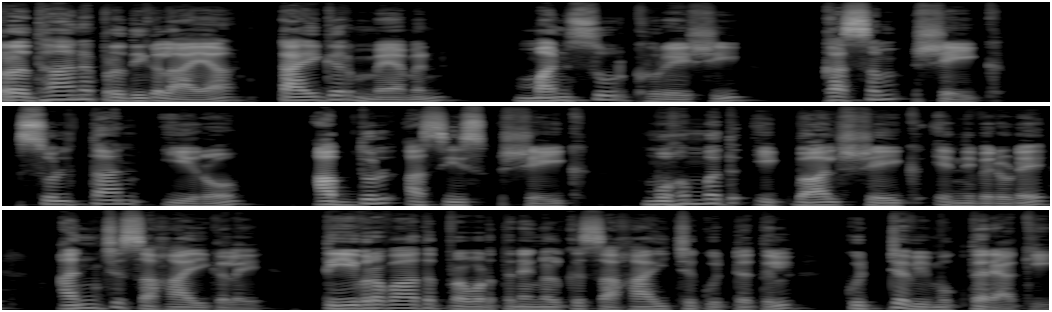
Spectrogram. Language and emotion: Malayalam, neutral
